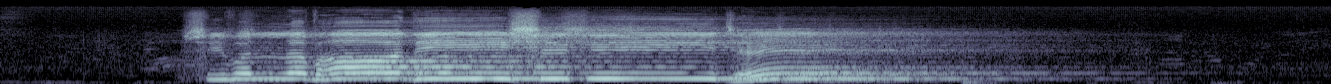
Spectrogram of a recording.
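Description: A man sings long held notes through a microphone.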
